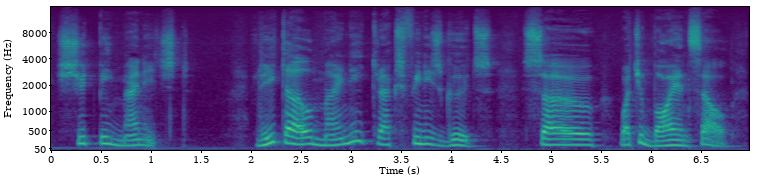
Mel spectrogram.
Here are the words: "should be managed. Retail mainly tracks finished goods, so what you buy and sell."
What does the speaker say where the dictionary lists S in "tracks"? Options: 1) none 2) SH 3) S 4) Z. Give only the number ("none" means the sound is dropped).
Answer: 3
